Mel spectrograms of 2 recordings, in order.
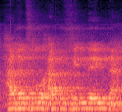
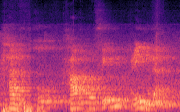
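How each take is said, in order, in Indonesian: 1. Frasa itu diucapkan dengan cepat dan tidak jelas. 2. Frasa itu diucapkan dengan pelan dan jelas. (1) "Orang kalau cepat-cepat tidak memberikan harf-harfnya" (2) "yang terakhir ini pelan-pelan"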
